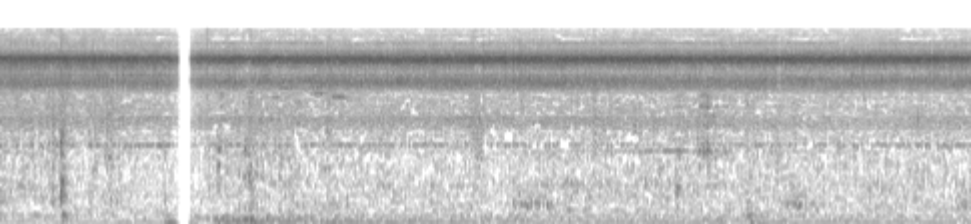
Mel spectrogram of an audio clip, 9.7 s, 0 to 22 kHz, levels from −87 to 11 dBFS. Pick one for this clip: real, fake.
fake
